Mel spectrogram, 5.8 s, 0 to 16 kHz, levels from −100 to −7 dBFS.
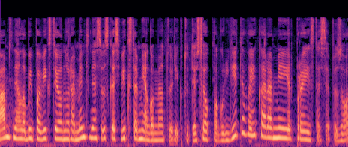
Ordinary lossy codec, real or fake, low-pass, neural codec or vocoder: MP3, 64 kbps; real; 9.9 kHz; none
